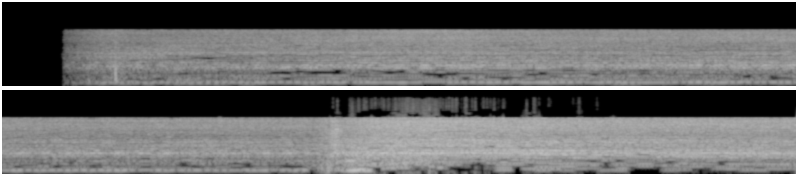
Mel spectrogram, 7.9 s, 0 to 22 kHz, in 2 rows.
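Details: 2002 Ford Mustang V6 with Windstar intake installed: loud steady hiss over the running engine, constant at idle; intake vacuum leak, later found and resolved.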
